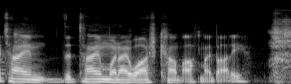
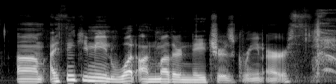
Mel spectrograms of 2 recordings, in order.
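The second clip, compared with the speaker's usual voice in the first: plain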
